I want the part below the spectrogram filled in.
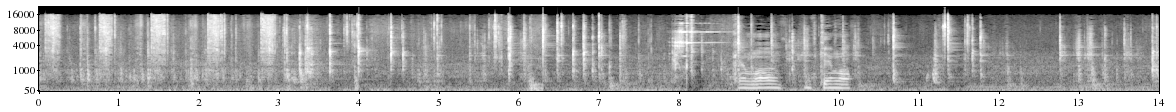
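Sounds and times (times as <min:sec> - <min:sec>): bolt threads scraping: 0:07.9 - 0:09.6.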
